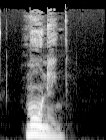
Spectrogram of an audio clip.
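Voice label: "morning", British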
